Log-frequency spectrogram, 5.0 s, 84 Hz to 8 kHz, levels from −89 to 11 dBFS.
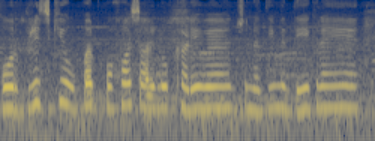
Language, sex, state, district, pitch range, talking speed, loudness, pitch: Hindi, female, Uttar Pradesh, Lalitpur, 240-255 Hz, 190 wpm, -17 LUFS, 245 Hz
